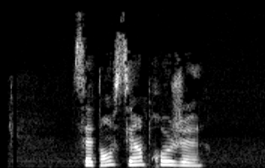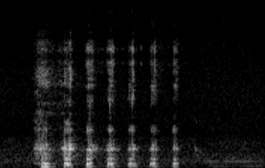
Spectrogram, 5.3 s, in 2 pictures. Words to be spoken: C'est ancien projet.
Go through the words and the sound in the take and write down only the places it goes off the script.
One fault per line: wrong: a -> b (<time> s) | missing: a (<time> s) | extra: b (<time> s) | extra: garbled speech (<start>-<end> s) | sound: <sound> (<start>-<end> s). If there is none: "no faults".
sound: laugh (3.0-4.5 s)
